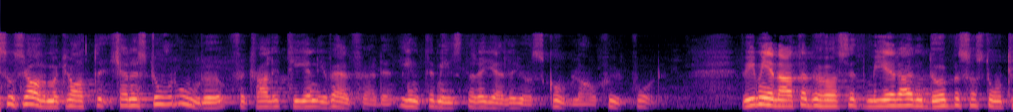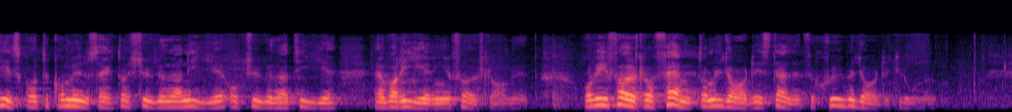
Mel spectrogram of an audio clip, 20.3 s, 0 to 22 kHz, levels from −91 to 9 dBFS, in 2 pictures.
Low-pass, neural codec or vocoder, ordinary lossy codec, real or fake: 7.2 kHz; autoencoder, 48 kHz, 128 numbers a frame, DAC-VAE, trained on Japanese speech; none; fake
